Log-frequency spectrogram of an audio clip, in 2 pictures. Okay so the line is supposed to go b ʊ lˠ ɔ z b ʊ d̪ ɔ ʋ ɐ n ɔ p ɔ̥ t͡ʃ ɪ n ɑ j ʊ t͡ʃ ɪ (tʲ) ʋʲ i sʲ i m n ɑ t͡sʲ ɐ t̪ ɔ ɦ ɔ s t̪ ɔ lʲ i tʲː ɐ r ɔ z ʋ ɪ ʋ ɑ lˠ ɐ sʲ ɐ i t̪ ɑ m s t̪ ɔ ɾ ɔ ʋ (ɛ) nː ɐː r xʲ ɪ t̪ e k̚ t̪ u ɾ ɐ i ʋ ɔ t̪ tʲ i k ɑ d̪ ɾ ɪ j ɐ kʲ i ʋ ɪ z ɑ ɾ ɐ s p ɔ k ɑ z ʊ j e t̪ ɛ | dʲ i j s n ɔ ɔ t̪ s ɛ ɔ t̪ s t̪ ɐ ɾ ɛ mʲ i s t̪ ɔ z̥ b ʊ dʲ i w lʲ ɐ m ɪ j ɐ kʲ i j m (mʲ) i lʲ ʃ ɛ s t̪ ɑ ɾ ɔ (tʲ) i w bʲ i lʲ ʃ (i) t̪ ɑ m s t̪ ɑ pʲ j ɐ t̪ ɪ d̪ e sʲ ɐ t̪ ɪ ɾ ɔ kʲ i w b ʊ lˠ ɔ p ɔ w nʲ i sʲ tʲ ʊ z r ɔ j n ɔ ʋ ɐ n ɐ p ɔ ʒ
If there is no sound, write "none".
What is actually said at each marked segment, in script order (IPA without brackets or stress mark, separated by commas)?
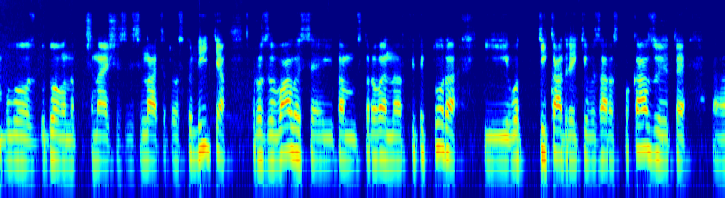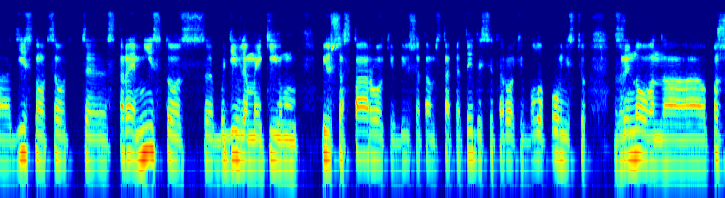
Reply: sʲ, ɛ, bʲ, kʲ, ɛ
